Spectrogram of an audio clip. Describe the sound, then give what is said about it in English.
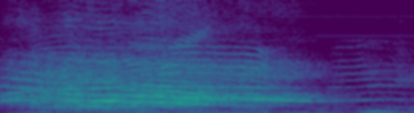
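An audience, kids included, shouts out their one word each all at once on the count of three, a loud, jumbled burst of overlapping yells that holds steady for about two seconds before fading slightly. “So on the count of three, I want you guys to yell it out, okay?”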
